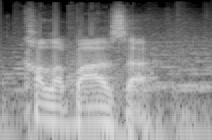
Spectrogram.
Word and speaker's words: calabaza: out that calabas that calabasa how we pronounce it is um similar to the Spanish named calabaza so that one is c-a-l-a-b-a-z-a kalabaza and that one is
